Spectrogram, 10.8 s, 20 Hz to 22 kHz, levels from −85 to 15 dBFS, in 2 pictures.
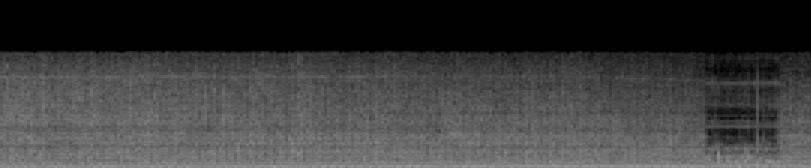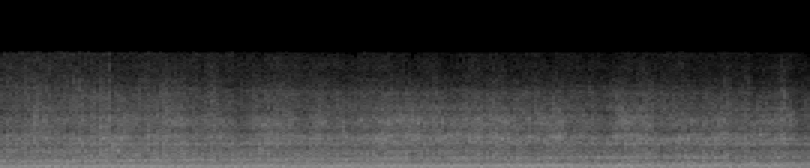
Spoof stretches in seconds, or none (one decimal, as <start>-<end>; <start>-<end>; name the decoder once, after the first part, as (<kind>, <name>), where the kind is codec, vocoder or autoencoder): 4.7-5.2 (vocoder, BigVGAN v2)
